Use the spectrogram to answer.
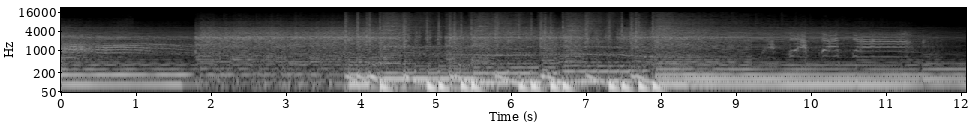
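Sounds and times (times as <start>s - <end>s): distorted electric guitar: 0.0s - 12.0s
low guitar riff: 0.0s - 12.0s
drum hits: 4.0s - 9.2s.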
